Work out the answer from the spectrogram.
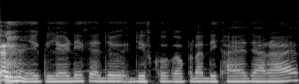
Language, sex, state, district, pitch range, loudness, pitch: Hindi, male, Jharkhand, Deoghar, 130-140 Hz, -21 LUFS, 135 Hz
